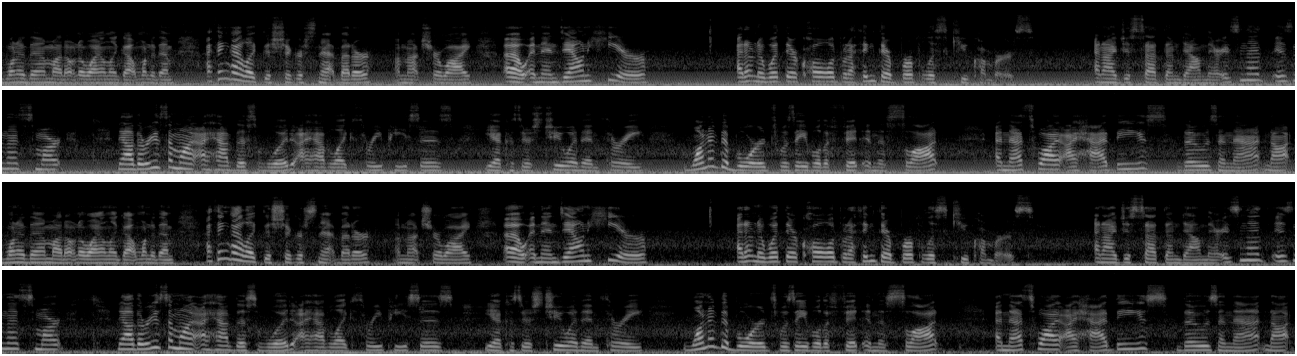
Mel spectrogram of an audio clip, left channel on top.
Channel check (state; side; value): noise; left; hum, 6 dB below the sound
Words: of them. I don't know why I only got one of them. I think I like the sugar snap better. I'm not sure why. Oh, and then down here, I don't know what they're called, but I think they're burpless cucumbers. And I just set them down there. Isn't that smart? Now, the reason why I have this wood, I have like 3 pieces. Yeah, because there's 2 and then 3. One of the boards was able to fit in the slot. And that's why I had those and that, not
